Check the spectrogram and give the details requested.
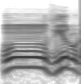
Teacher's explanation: ذال کی ادائیگی کلیئر رکھنی ہے، ذال کو زا سے نہیں بدلنا · ذال کی زیر کو لمبا نہیں کریں گے، را پر پیش ہے، را پر پڑھیں گے.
